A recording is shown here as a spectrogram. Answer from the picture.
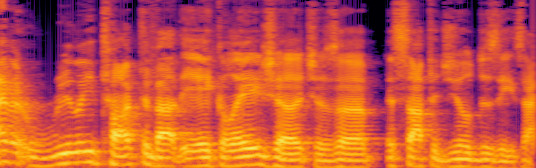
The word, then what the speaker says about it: achalasia: And then also, you know, the, if I say this correctly, the achalasia, is that right? – Yeah. Right.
